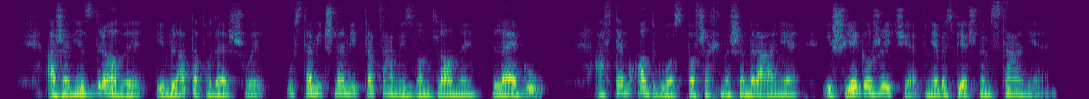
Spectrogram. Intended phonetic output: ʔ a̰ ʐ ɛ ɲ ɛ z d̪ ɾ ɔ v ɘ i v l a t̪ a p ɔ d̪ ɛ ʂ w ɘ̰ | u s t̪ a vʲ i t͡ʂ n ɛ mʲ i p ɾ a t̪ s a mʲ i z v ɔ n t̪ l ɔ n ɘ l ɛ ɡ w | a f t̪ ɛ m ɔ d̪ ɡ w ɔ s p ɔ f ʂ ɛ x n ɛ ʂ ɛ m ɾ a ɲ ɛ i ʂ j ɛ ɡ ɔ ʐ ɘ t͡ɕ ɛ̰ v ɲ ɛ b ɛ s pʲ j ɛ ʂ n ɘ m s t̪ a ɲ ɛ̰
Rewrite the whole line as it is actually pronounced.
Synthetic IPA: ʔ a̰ ʐ ɛ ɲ ɛ z d̪ ɾ ɔ v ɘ i v l a t̪ a p ɔ d̪ ɛ ʂ w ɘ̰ | u s t̪ a vʲ i t͡ʂ n ɛ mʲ i p ɾ a t̪ s a mʲ i z v ɔ n t̪ l ɔ n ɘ l ɛ ɡ w | a f t̪ ɛ m ɔ d̪ ɡ w ɔ s p ɔ f ʂ ɛ x n ɛ ʂ ɛ m ɾ a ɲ ɛ i ʂ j ɛ ɡ ɔ ʐ ɘ t͡ɕ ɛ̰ v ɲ ɛ b ɛ s pʲ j ɛ t͡ʂ n ɘ m s t̪ a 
